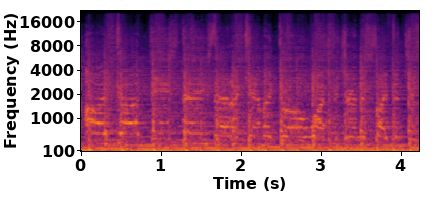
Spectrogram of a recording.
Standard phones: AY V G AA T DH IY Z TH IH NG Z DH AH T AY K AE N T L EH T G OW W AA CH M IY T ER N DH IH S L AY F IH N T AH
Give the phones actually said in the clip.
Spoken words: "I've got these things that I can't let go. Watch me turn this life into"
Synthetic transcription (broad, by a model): AY V G AA T DH IY Z TH IH NG Z DH AH T AY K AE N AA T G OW W AA CH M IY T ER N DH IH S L AY P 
